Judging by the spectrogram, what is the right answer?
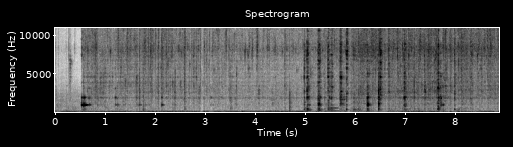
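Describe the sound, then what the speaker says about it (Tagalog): Garlic, onion and pork spare ribs sizzle steadily in hot oil in a pan, with a clink near the start and repeated scraping and stirring strokes later on. "Igisa muna natin ang bawang sibuyas at ang buto-buto ng baboy."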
